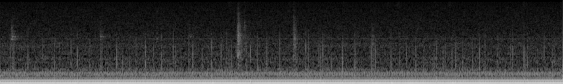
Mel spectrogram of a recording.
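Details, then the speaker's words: Sparton 1567 tube radio at first power-up on restricted power (about 95 volts): a loud, steady low mains hum from the amplifier with scattered irregular static crackles and pops; the tube rattles briefly, and the static's cause is unknown. "now you could hear that tube rattle briefly come in static I don't know what the static is"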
